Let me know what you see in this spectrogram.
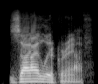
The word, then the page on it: xylograph: American English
